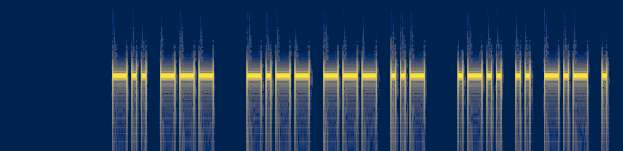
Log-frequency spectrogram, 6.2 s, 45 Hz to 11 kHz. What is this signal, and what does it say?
Morse code, heard as a keyed tone, about 25 wpm, 700 Hz. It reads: DO YOU LIKE
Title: Sentences from Top 1000 Words - Review Part 5 - 25wpm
